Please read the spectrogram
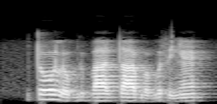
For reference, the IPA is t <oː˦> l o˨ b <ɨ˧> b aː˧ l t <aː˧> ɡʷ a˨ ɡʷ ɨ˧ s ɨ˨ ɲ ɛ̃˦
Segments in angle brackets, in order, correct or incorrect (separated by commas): correct, correct, correct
